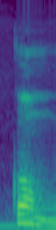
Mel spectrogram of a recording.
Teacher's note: میم ساکن کے بعد سا آیا ہے، اظہار شفی ہوگا، گناہ نہیں کریں گے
